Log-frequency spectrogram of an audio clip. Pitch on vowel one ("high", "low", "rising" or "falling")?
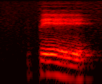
falling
